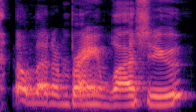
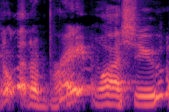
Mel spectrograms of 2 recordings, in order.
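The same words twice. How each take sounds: First: Said in the usual way. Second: Mock-incredulous repeat, rising at the end; retold disbelieving echo. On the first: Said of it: "Mimi says". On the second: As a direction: echo it back as an offended question. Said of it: "And Dean is like".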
